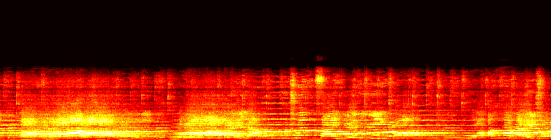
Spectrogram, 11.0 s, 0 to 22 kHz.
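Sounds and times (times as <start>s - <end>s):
song with sliding melody: 0.0s - 11.0s.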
